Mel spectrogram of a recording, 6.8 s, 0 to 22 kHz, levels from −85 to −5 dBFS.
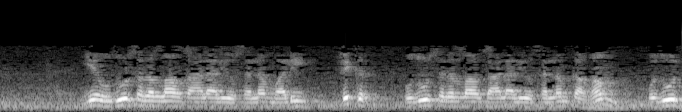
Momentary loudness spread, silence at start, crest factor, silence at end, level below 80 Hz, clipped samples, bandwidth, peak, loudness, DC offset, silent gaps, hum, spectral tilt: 16 LU; 0 s; 18 dB; 0 s; -54 dBFS; under 0.1%; 4.8 kHz; 0 dBFS; -18 LUFS; under 0.1%; none; none; -12.5 dB/octave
